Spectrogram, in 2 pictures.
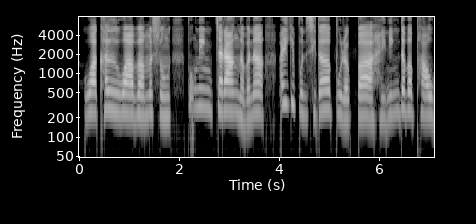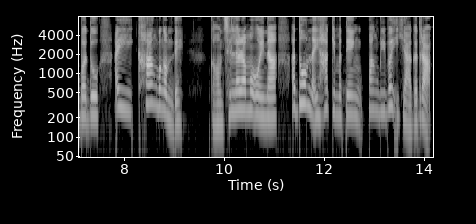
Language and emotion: Manipuri, disgusted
